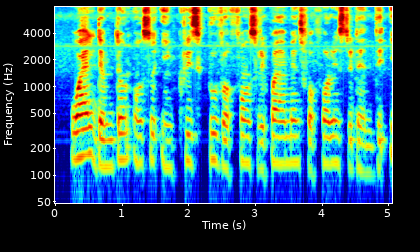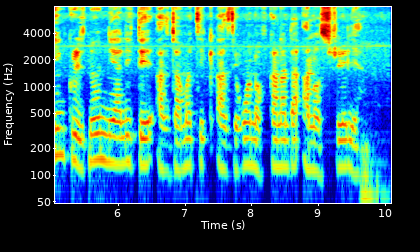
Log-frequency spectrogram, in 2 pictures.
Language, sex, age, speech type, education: Nigerian Pidgin, male, 30-45, spontaneous, tertiary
